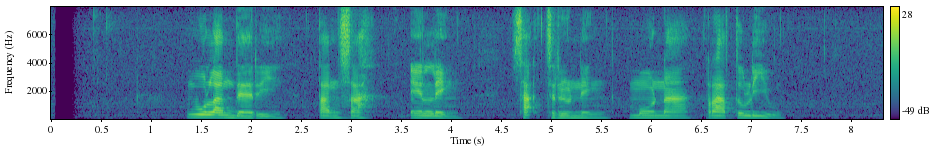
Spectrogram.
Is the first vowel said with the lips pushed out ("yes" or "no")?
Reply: yes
